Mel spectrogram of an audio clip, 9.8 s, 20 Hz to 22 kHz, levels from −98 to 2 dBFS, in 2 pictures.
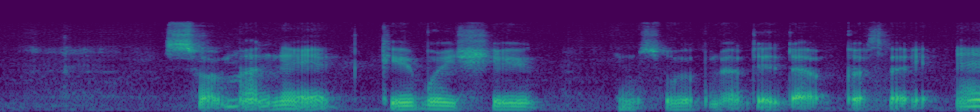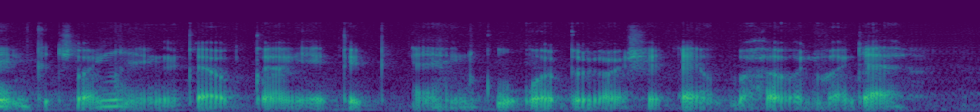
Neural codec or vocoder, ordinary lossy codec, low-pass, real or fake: autoencoder, 22.05 kHz, a latent of 192 numbers a frame, VITS, trained on one speaker; AAC, 96 kbps; 9.9 kHz; fake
